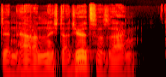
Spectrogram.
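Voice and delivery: ordinary delivery

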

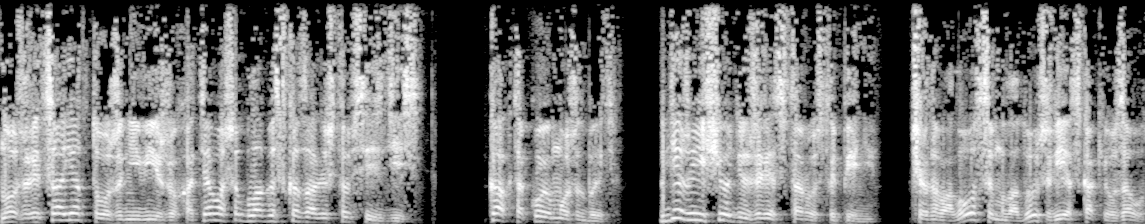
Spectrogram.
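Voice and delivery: plain reading voice

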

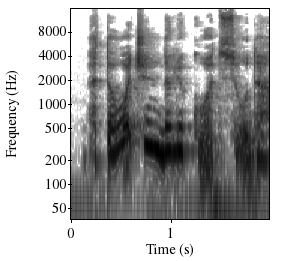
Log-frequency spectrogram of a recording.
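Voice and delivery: ordinary delivery

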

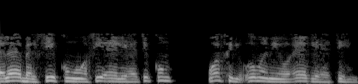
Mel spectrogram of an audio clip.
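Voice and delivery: ordinary talk, nothing marked

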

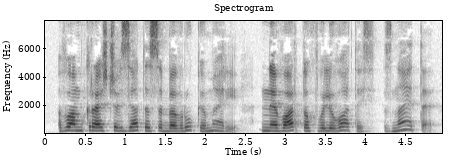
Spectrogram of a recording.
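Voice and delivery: ordinary delivery

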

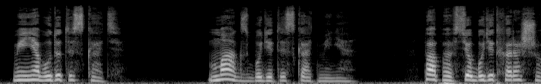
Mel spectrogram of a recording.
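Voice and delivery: plain reading voice

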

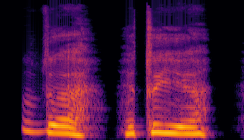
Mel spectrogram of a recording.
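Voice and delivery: oddly high-pitched, unusually high voice. Narrator reading a man's reply to two inquisitors, quiet, unusually high voice. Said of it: "тихим, необычайно высоким голосом отозвался он".

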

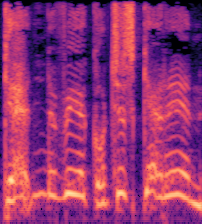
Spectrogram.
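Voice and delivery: mock shrill, high-pitched screaming. Recounting a sudden-death round, the speaker retells screaming at the other players. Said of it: "I'm screaming".

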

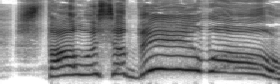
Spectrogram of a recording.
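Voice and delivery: high calling out, word диво drawn out. After helping the others out of the boat onto shore, she calls out. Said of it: "гукнула Пеппі".

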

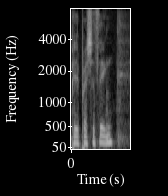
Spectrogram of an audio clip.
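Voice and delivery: ordinary delivery

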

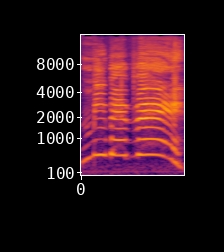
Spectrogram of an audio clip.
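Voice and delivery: put-on high, slow, stretched-out childlike shout. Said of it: "sino que gritaba".

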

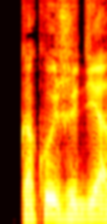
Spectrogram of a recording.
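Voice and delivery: plain

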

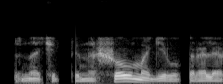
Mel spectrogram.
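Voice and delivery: ordinary talk

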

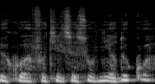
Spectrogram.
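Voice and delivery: halting, stuttering speech. Narrator reading a man holding an old man, mouth to his ear, stammering. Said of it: "la bouche contre son oreille balbutia".

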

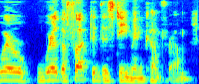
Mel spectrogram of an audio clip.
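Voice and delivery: ordinary delivery

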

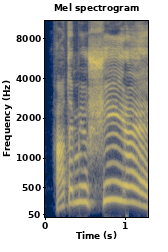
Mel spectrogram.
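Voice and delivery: shrill, very high, furious, enraged yell. Narrator reading a story, a man stuck inside a jar, yelling.

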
